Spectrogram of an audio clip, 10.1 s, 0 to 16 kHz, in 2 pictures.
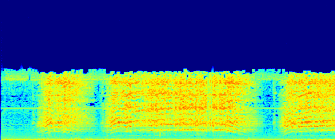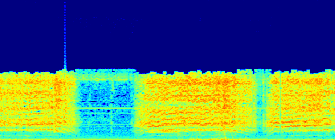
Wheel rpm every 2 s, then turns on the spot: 50, 110, 100, 90, 110.
4-6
